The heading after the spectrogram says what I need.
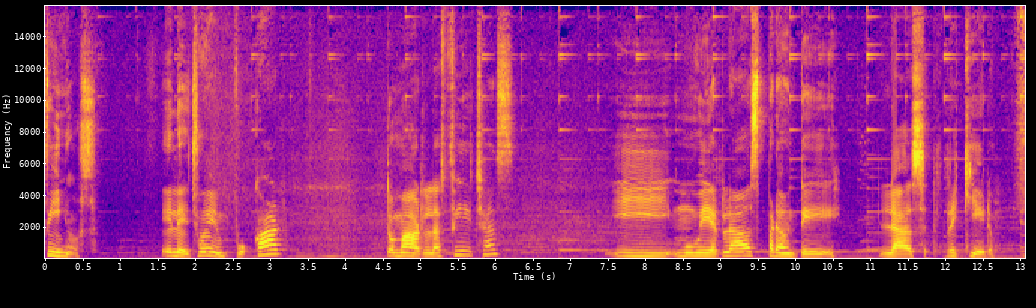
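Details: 42-year-old woman diagnosed 10 years earlier with idiopathic cerebellar ataxia, with episodes of slurred speech, involuntary tongue movement and daily speech therapy; ataxic dysarthria.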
